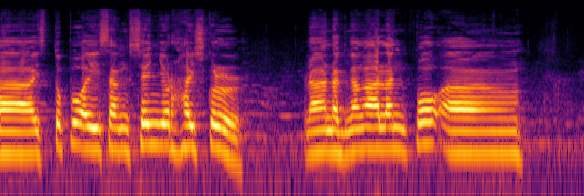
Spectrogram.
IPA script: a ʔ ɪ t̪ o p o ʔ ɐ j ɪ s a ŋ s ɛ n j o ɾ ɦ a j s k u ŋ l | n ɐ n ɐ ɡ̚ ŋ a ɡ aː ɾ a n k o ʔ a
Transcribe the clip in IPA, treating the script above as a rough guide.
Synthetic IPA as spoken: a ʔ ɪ t̪ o p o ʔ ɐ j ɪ s a ŋ s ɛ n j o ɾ ɦ a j s k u l | n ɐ n ɐ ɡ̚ ŋ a ŋ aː l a n p o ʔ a

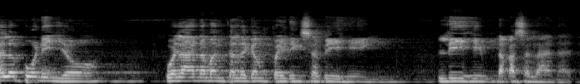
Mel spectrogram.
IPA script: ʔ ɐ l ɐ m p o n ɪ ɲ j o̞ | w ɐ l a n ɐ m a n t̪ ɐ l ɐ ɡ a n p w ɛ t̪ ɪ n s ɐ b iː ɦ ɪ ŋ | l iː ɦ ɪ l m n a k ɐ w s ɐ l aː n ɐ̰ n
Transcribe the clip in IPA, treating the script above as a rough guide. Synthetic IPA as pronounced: ʔ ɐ l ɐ m p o n ɪ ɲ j o̞ | w ɐ l a n ɐ m a n t̪ ɐ l ɐ ɡ a ŋ p w ɛ d̪ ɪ ŋ s ɐ b iː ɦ ɪ ŋ | l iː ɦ ɪ m n ɐ k ɐ s ɐ l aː n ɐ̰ n

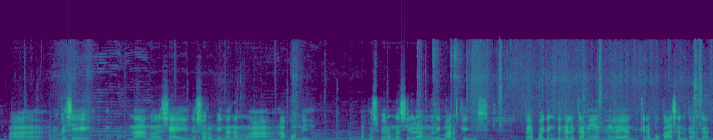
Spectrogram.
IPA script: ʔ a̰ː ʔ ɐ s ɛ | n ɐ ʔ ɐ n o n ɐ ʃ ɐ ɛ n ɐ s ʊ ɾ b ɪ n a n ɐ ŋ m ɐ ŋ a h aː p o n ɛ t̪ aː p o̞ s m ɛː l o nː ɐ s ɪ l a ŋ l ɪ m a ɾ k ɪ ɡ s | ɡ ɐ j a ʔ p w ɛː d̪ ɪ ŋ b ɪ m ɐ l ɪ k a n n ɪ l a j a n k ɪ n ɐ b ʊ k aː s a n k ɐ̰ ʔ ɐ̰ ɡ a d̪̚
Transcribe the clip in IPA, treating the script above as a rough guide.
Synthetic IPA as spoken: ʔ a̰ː k ɐ s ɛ | n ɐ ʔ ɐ n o n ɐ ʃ a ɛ n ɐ s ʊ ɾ b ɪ n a n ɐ ŋ m ɐ ŋ a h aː p o n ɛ t̪ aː p o̞ s m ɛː ɾ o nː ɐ s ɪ l a ŋ ɾ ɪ m a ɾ k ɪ ŋ s | k ɐ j a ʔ p w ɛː d̪ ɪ ŋ b ɪ n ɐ l ɪ k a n n ɪ l a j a n k ɪ n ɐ b ʊ k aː s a n k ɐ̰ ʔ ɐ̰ ɡ a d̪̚

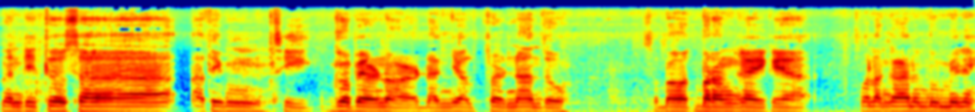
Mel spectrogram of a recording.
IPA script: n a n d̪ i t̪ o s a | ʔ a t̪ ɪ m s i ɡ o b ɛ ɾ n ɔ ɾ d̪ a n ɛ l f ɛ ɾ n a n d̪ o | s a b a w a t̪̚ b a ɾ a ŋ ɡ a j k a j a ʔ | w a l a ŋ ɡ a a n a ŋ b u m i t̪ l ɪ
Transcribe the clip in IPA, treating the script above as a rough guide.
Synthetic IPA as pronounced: n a n d̪ i t̪ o s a | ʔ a t̪ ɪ m s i ɡ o b ɛ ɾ n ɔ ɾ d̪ a n ɛ l f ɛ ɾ n a n d̪ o | s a b a w a t̪̚ b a ɾ a ŋ ɡ a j k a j a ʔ | w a l a ŋ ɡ a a n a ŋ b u m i l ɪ

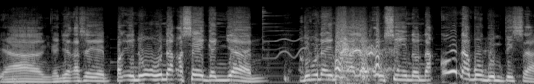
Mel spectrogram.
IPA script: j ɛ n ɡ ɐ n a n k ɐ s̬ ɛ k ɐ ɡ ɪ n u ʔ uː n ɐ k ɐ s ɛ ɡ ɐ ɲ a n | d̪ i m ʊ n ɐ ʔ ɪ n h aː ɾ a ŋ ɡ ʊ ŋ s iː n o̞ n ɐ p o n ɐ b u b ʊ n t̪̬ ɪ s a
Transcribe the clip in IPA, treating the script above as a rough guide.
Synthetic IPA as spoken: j a n ɡ ɐ ɲ a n k ɐ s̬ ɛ p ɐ ɡ ɪ n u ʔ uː n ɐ k ɐ s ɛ ɡ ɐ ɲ a n | d̪ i m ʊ n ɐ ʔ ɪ n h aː l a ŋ k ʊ ŋ s iː n o̞ n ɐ k o n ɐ b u b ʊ n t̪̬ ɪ s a

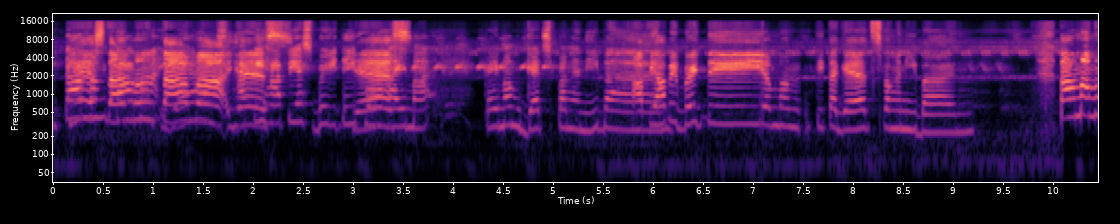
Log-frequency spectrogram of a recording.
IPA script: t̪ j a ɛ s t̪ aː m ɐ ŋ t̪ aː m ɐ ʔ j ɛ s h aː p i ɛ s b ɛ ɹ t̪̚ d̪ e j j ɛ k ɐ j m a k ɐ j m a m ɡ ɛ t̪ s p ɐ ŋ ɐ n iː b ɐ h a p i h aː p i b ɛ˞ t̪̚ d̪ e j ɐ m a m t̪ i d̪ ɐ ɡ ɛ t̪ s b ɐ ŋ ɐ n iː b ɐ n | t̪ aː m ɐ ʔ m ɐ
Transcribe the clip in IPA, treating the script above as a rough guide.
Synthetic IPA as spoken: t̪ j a ɛ s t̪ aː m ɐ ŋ t̪ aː m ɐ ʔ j ɛ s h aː p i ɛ s b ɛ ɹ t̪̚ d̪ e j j ɛ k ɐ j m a k ɐ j m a m ɡ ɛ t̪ s p ɐ ŋ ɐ n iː b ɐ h a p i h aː p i b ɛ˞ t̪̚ d̪ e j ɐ m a m t̪ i t̪ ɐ ɡ ɛ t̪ s p ɐ ŋ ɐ n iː b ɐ n | t̪ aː m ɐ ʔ m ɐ

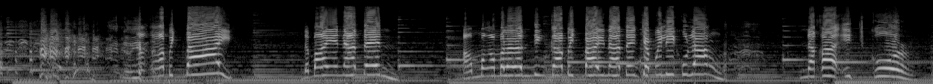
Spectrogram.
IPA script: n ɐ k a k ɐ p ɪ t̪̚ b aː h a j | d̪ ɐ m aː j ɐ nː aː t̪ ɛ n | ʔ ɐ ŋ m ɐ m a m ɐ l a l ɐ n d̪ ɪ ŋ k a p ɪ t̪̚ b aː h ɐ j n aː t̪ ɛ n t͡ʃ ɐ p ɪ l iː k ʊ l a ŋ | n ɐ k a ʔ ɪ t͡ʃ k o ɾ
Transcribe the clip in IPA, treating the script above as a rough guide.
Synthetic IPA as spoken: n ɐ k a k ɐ p ɪ t̪̚ b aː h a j | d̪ ɐ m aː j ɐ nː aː t̪ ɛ n | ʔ ɐ ŋ m ɐ ŋ a m ɐ l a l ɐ n d̪ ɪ ŋ k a p ɪ t̪̚ b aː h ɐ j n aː t̪ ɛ n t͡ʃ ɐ p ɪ l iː k ʊ l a ŋ | n ɐ k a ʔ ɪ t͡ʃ k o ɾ

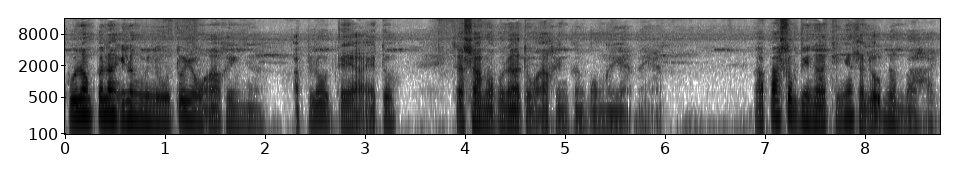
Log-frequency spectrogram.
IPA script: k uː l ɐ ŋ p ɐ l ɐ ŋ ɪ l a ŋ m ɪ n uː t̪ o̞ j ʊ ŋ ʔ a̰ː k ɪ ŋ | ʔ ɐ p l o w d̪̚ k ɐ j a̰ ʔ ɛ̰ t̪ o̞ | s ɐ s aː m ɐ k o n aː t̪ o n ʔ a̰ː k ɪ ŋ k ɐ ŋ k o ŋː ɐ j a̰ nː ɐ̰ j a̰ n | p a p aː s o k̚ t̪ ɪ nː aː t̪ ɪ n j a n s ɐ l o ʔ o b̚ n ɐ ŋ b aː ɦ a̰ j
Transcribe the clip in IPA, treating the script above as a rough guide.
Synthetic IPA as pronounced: k uː l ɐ ŋ p ɐ l ɐ ŋ ɪ l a ŋ m ɪ n uː t̪ o̞ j ʊ ŋ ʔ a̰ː k ɪ ŋ | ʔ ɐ p l o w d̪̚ k ɐ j a̰ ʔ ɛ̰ t̪ o̞ | s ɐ s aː m ɐ k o n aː t̪ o ŋ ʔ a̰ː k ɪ ŋ k ɐ ŋ k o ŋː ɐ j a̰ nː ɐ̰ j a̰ n | p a p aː s o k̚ d̪ ɪ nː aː t̪ ɪ n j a n s ɐ l o ʔ o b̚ n ɐ ŋ b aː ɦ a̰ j

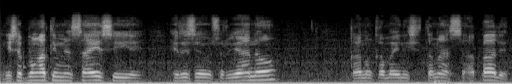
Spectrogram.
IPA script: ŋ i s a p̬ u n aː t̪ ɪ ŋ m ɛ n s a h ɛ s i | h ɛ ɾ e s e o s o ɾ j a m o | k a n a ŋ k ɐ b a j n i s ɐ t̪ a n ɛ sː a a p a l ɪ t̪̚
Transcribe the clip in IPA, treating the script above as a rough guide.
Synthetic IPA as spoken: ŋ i s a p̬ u ŋ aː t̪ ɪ ŋ m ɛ n s a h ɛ s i | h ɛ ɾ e s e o s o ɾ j a n o | k a n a ŋ k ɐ m a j n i s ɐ t̪ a n a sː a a p a l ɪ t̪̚

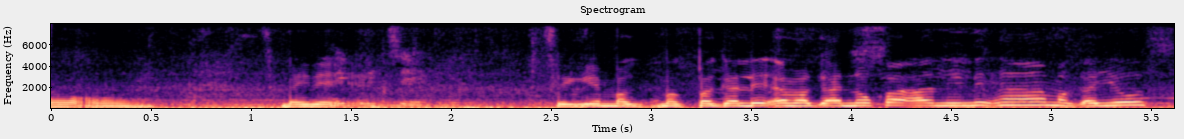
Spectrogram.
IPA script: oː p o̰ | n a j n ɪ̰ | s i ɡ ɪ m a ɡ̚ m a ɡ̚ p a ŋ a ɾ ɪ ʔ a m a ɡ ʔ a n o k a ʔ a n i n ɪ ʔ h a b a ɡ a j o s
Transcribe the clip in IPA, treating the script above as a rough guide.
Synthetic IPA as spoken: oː ʔ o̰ | m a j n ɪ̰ | s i ɡ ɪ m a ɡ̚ m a ɡ̚ p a ɡ a l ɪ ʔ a m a ɡ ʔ a n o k a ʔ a n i n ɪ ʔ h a m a ɡ a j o s

